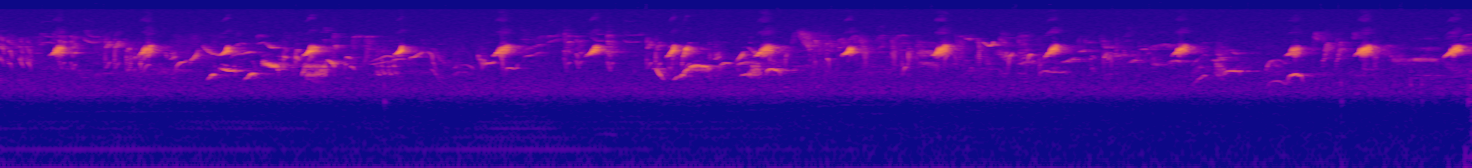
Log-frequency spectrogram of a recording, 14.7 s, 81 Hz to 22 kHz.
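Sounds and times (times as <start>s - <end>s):
busy overlapping bird twitters and chirps: 0.0s - 14.7s
common chaffinch (Fringilla coelebs) repeating clipped high calls: 0.0s - 14.7s.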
